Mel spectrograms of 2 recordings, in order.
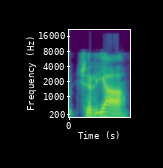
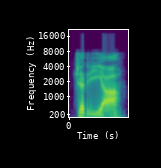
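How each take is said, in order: First: Charya with r and y joined, loud and high; Sanskrit pronunciation. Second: Charya as cha-ri-ya, loud and high; Pali pronunciation. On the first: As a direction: say charya slowly as char-YA. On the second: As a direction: say charya with an i before ya. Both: Shown as a demonstration. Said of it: "in Pali".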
